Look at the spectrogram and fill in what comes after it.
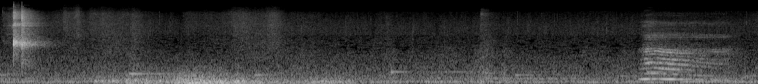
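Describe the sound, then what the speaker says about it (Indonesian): Steady rain pours down in a continuous broadband hiss, with a few louder swells and brief higher rushes as the downpour builds, and no voices. "tapi kok hujannya makin kenceng ya, makin deras"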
